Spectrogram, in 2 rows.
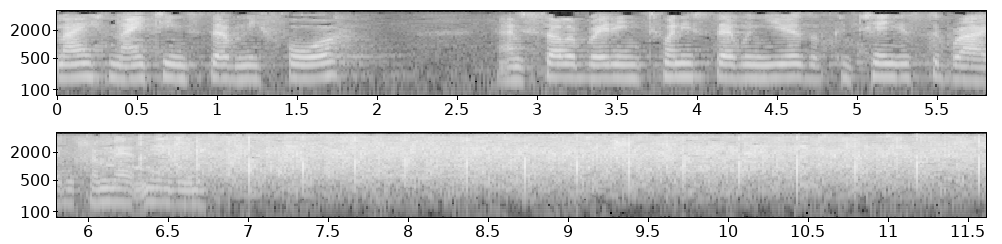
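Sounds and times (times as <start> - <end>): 
speech: 0.0 - 1.9, 2.8 - 7.0
audience applause: 6.0 - 11.5.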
